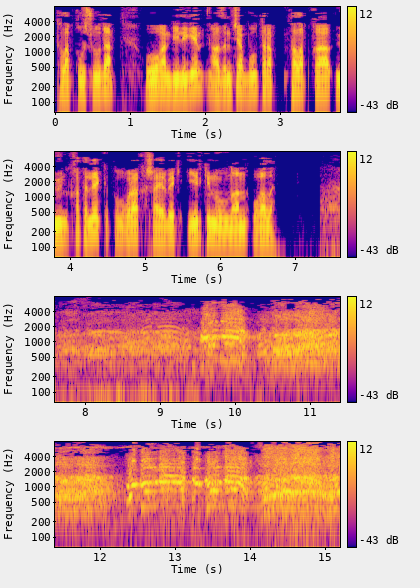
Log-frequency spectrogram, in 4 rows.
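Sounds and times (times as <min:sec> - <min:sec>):
speech: 0:00.1 - 0:06.8
crowd of Hazara protesters chanting for justice in the streets of Kabul: 0:07.4 - 0:15.2.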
